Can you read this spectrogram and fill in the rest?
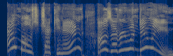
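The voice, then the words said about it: Elmo character voice impression. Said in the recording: “Was that a good impression? ... It's an Elmo impression.”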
